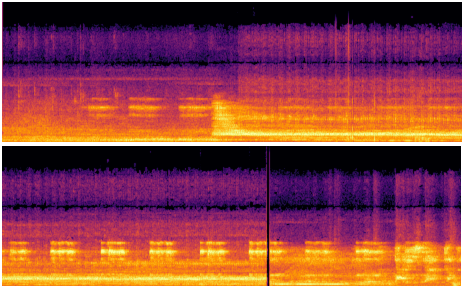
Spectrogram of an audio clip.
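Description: Sci-fi sound effects played over an attraction's sound system: a steady electronic drone that comes in loud about four seconds in, under a repeating high alarm beep, about two beeps a second.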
